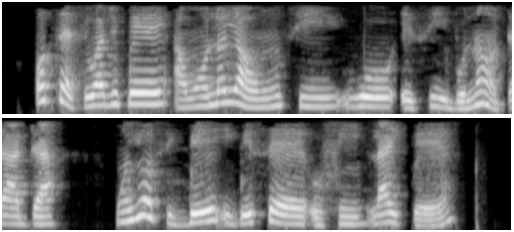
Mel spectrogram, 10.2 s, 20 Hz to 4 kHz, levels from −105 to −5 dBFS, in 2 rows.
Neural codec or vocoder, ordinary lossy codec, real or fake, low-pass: none; MP3, 24 kbps; real; 3.6 kHz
